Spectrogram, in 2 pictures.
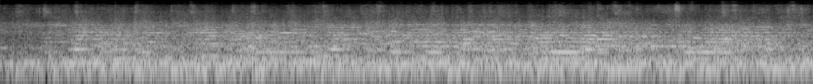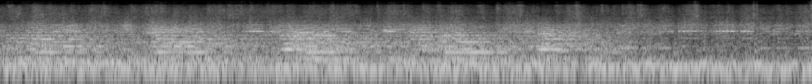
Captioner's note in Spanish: campanas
